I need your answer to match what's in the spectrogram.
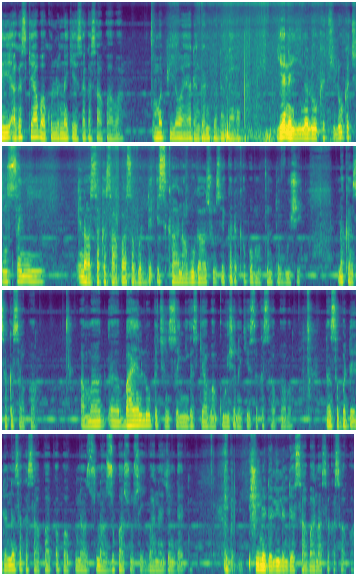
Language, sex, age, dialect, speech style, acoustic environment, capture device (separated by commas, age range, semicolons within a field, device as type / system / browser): Hausa, male, 25-34, Nigeria - Kano, excited; happy, nature, mobile / Linux / Chrome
